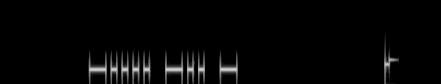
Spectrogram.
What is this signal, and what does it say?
Morse code, heard as a keyed tone, about 22 wpm, 700 Hz. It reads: 6DT
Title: Three Challenging Letter-Number Combinations 22wpm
